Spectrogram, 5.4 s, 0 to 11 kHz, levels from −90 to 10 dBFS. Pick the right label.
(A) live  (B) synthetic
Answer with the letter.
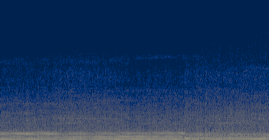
A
